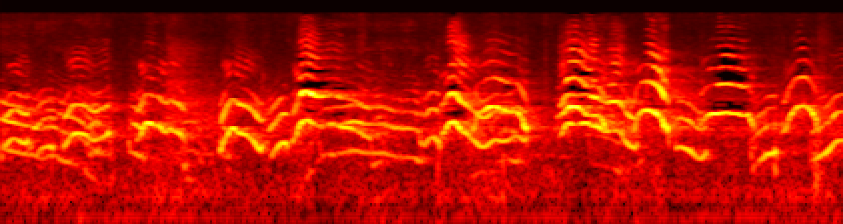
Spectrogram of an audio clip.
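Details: Newborn White Swiss Shepherd puppies from an August litter at a breeder's kennel, several voices whining at once: looping, up-and-down squeals with some sharper high yelps, steady chorus with short dips.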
